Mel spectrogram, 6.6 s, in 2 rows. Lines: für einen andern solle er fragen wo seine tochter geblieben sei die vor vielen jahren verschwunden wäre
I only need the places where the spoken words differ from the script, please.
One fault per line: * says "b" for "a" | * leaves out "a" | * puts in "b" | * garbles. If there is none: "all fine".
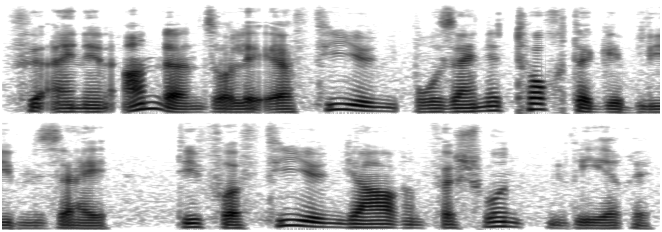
* says "vielen" for "fragen"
